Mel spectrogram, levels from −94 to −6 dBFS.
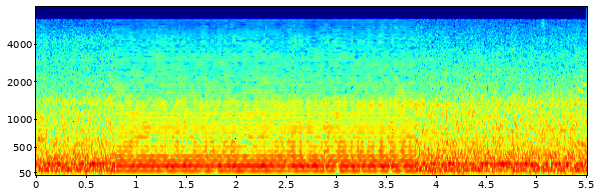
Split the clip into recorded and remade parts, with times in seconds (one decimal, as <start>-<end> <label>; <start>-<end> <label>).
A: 0.0-0.8 recorded; 0.8-3.8 remade; 3.8-5.5 recorded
